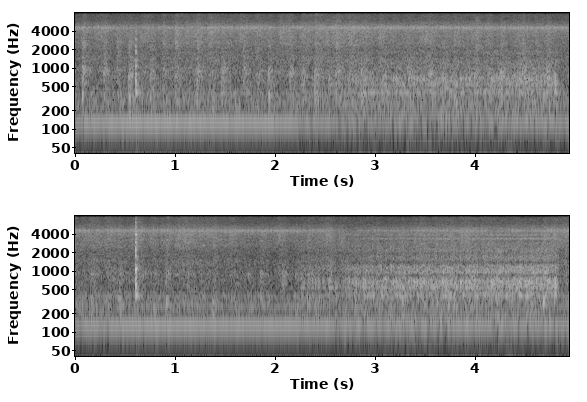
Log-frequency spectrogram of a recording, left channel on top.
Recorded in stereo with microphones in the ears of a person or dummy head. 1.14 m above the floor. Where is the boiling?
65° right (ahead or behind).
